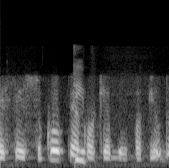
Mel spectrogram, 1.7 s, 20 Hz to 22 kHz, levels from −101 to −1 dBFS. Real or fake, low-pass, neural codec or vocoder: real; 7.2 kHz; none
